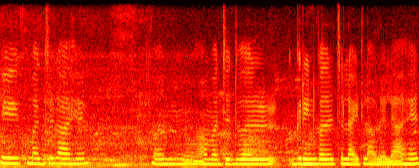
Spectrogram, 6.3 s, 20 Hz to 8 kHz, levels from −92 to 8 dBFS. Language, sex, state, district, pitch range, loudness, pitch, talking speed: Marathi, female, Maharashtra, Nagpur, 225-240 Hz, -16 LUFS, 230 Hz, 125 wpm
